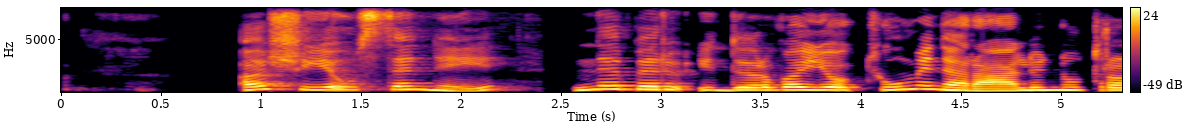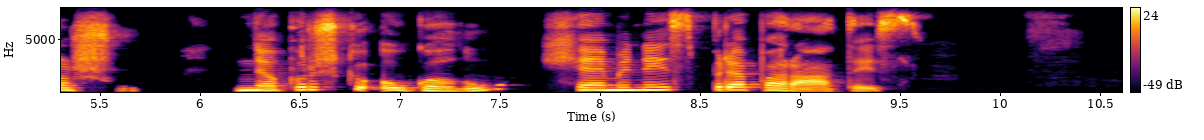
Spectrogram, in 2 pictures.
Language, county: Lithuanian, Kaunas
